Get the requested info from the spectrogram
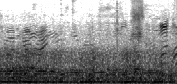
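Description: Faint shouts from players and sideline voices over a steady low rumble.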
